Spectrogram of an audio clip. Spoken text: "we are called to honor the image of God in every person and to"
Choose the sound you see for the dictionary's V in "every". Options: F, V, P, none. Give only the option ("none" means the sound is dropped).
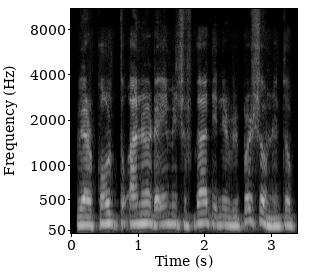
none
